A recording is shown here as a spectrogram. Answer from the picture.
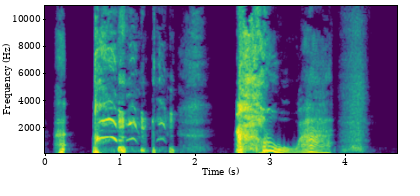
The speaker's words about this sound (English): Sorry, forgot to turn my head when I coughed.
